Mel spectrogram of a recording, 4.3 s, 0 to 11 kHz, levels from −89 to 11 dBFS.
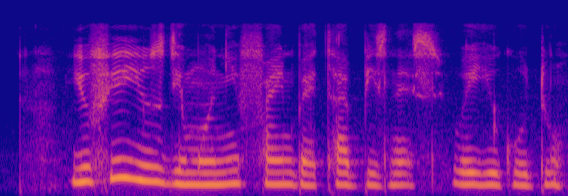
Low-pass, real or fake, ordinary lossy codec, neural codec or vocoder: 7.2 kHz; real; MP3, 96 kbps; none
